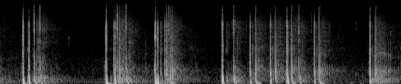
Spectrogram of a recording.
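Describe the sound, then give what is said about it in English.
A firework cake fires 25 blue mine shells in a rapid, uneven string of sharp booming shots over about 23 to 24 seconds, some doubled up in quick bursts, loud with no voices over them, ending in a finale of purple peonies. “it's 25 shots, blue mine shells, fill the sky, and it ends with a spectacular purple peonies.”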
